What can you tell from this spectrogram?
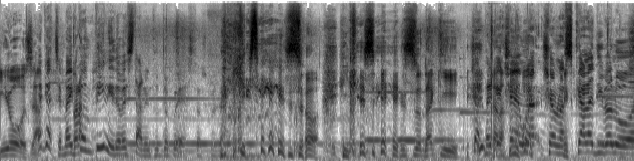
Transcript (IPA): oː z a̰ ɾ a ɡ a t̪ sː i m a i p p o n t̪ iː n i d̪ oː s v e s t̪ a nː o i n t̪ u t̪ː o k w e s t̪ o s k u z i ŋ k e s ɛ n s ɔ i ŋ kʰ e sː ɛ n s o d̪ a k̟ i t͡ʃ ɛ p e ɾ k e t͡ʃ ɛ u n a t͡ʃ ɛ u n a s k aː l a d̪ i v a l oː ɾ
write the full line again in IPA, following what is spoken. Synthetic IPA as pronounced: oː z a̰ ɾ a ɡ a t̪ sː i m a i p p o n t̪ iː n i d̪ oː v e s t̪ a nː o i n t̪ u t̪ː o k w e s t̪ o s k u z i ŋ k e s ɛ n s o i ŋ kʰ e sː ɛ n s o d̪ a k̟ i t͡ʃ ɛ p e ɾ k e t͡ʃ ɛ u n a t͡ʃ ɛ u n a s k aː l a d̪ i v a l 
